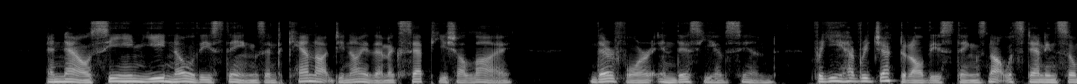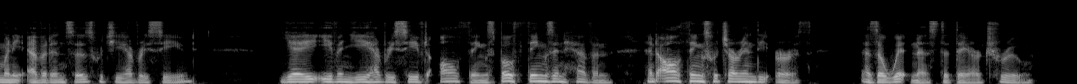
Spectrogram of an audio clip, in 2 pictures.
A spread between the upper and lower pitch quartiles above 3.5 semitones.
Yes: average, 5.3 semitones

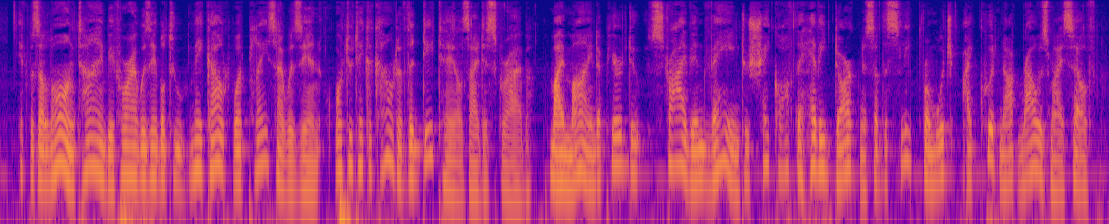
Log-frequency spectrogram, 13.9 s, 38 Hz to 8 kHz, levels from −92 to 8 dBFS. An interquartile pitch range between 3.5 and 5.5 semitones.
Yes: average, 5.1 semitones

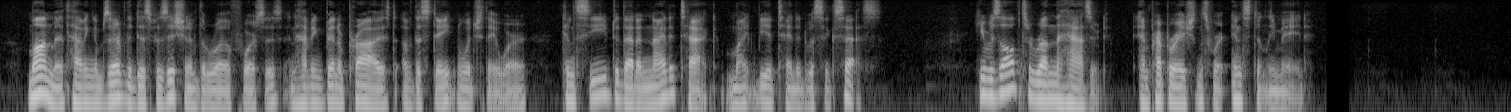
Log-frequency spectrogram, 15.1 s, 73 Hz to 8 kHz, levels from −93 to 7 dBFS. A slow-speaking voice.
No: average, 165 wpm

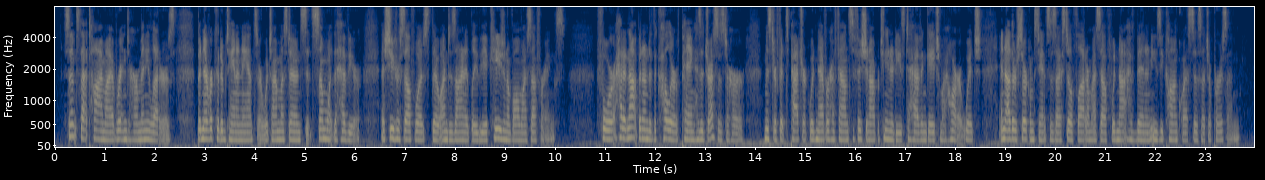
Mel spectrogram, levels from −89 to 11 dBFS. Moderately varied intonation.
No: narrow, 1.8 semitones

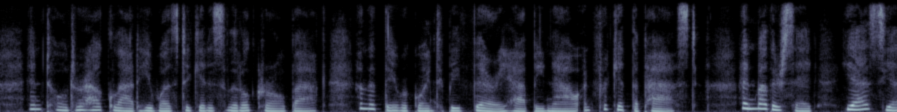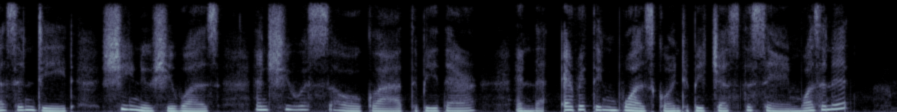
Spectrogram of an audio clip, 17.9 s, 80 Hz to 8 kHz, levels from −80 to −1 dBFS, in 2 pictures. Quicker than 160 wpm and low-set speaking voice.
No: average, 190 wpm; high, 190 Hz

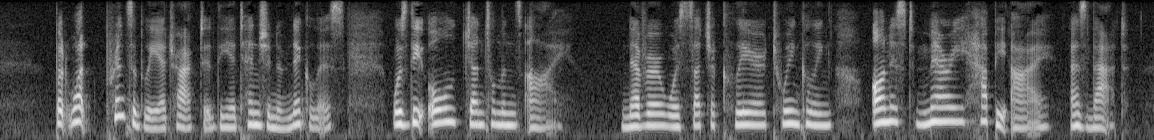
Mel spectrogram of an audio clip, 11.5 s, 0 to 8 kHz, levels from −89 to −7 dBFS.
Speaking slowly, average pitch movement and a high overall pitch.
Yes: slow, 130 wpm; average, 4.2 semitones; high, 220 Hz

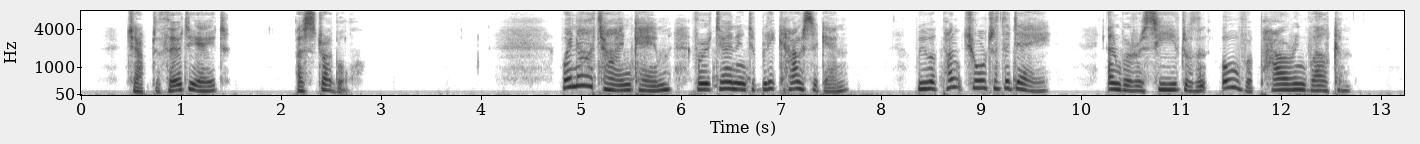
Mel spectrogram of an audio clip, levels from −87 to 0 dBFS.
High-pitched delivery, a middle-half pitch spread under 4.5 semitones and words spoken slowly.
No: high, 200 Hz; average, 5.2 semitones; slow, 120 wpm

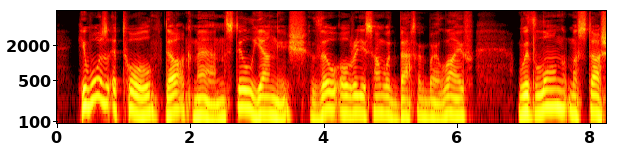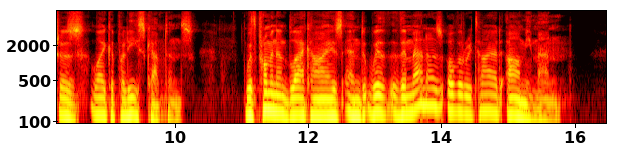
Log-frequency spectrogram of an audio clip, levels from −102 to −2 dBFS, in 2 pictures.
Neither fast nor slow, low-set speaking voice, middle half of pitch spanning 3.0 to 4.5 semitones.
No: slow, 125 wpm; low, 130 Hz; average, 4.1 semitones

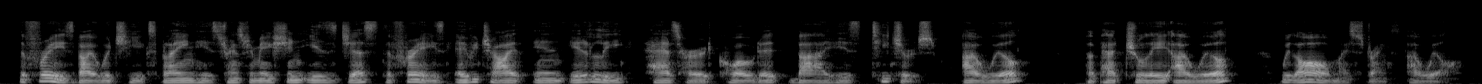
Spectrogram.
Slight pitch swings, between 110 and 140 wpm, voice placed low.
Yes: narrow, 2.3 semitones; slow, 135 wpm; very low, 85 Hz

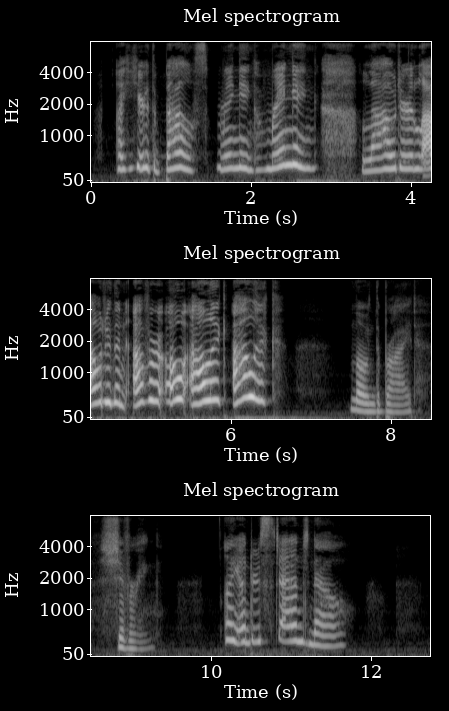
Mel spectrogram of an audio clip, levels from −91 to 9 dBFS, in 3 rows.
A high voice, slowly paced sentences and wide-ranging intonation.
Yes: very high, 300 Hz; slow, 110 wpm; wide, 5.8 semitones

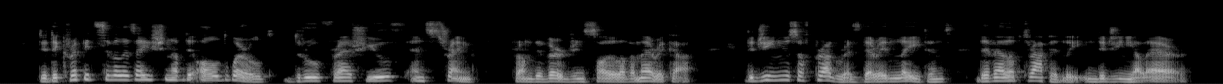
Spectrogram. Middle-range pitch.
Yes: medium, 150 Hz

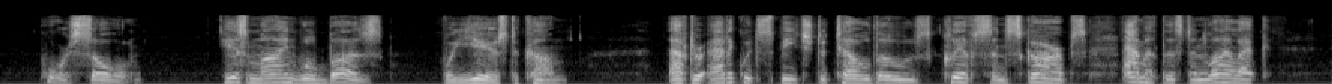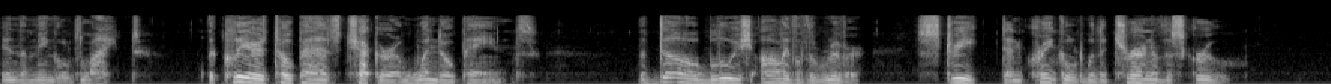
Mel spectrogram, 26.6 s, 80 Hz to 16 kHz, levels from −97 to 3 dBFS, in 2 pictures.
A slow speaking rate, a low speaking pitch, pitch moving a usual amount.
No: slow, 110 wpm; medium, 145 Hz; average, 4.4 semitones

